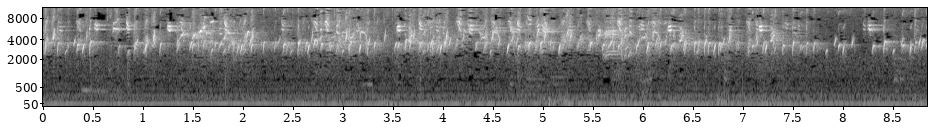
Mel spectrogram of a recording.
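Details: A goldfinch delivers a continuous, rapid stream of high chirps, trills and liquid twitters, bright and jangling throughout, with occasional short pauses between phrases.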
